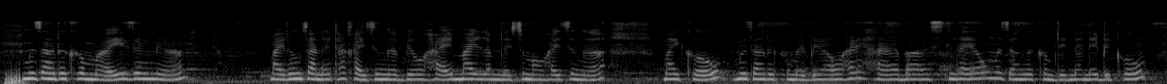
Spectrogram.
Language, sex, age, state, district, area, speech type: Bodo, female, 18-30, Assam, Kokrajhar, rural, spontaneous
